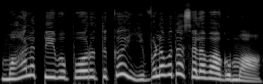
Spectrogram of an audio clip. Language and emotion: Tamil, surprised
